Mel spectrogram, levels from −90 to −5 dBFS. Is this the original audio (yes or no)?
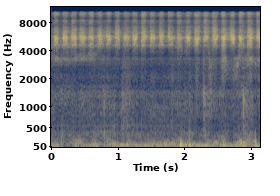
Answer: no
